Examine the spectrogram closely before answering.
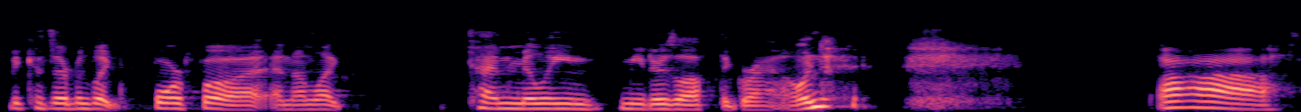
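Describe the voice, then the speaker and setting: A young woman speaks with a hoarse, strained voice, as if she has been shouting for days. She rambles casually to her viewers, laughing often between her thoughts. Her voice comes through a dull, lo-fi mic with a dry, close sound. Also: lowish voice, a little slow, no echo. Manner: giggly, laughs often, many fillers. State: hoarse, losing voice from screaming. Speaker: livestreamer drawing art.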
